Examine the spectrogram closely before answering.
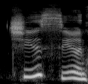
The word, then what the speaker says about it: Chiu-Soon: Chiu-Soon. Tama ba? Tama Not bang too pronounce? soon. Chiu-Soon.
